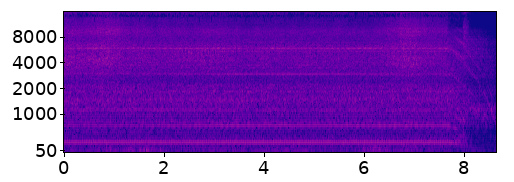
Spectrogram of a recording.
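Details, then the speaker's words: Bothlin electric pressure washer, new and just assembled: steady motor hum with fixed whine runs several seconds then drops abruptly; motor runs only with trigger squeezed, owner suspects a worn power cord causing cutting out. "I couldn't get the motor run, but I jiggled my cord, and evidently I've got a cord that's wearing out on me. But it finally came on."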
